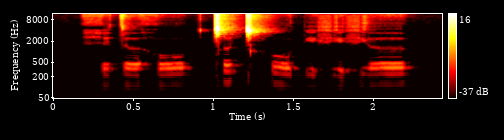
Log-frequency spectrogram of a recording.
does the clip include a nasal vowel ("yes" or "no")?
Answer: no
